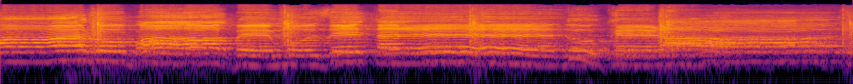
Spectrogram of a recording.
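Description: Group of men chanting a noha, a Shia Muharram lament, in unison into microphones: long sustained sung lines with short breaks between phrases.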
